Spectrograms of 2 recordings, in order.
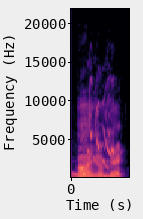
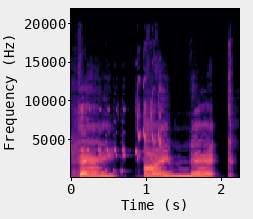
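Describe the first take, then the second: First: It is said at a normal, quiet volume. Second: It is said loudly, almost shouted.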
